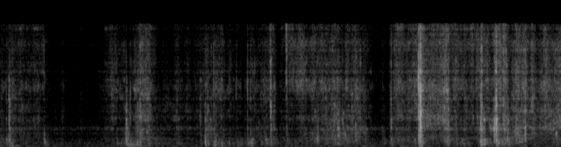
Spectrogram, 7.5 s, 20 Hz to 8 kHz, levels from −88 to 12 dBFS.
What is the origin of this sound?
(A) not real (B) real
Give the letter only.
A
